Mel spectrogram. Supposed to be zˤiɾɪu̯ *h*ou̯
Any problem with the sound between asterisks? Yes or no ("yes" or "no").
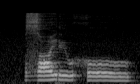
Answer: no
